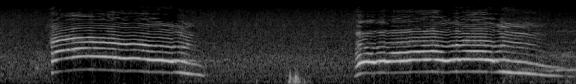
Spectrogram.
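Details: Two long, loud meows from arguing cats, each about one and a half seconds, level then sliding down at the close, separated by a quiet gap with a brief soft thump.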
